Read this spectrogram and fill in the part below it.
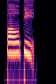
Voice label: "包庇", Chinese

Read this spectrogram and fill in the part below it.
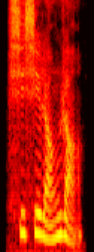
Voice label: "熙熙攘攘", Chinese

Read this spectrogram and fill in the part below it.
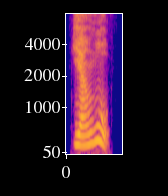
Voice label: "延误", Chinese

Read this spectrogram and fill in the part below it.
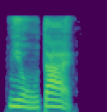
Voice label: "纽带", Chinese

